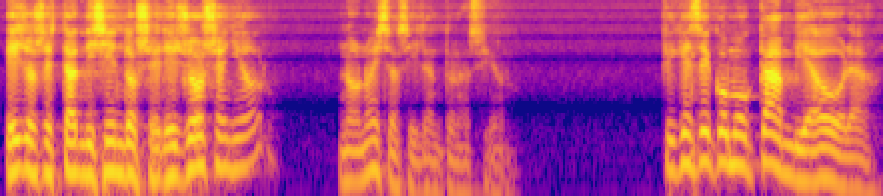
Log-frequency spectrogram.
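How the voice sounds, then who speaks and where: Un predicador con acento da su sermón dominical con voz de tono medio. Lanza preguntas retóricas a la congregación y se dirige a ella como "hermano". Cambia la entonación para dramatizar las frases que cita. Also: male voice, medium pitch, expressive, normal speed. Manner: rhetorical questions, addresses the congregation as brother; dramatizes quotes with shifting intonation. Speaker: pastor. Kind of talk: sermon.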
